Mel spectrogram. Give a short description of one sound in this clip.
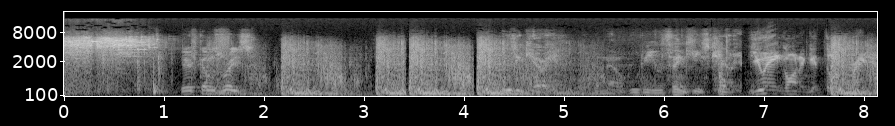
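A man talks tensely nearby.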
